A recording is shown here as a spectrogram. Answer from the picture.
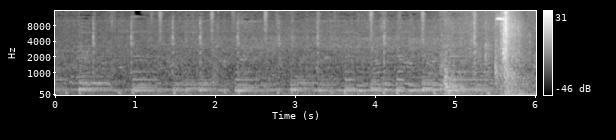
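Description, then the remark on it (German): A metal container door is pulled open to let a woman in, ending in a loud scraping, rattling rush near the end, with a steady humming background and faint murmuring beneath. “öffnet die Tür und bittet sie hinein.”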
